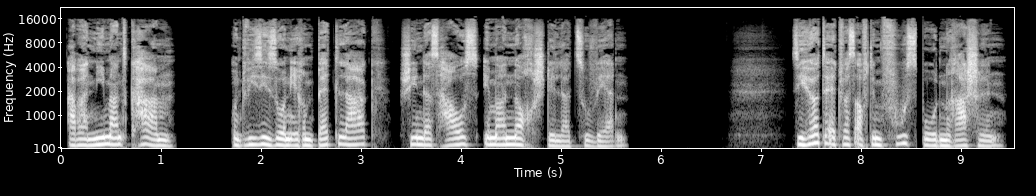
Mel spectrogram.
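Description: A woman narrating a novel as an audiobook in a calm, measured storytelling manner. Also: on the low side, husky, no room sound, studio quality. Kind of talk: scripted narration.

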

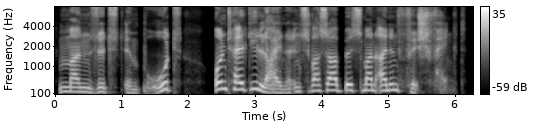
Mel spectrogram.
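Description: A man voicing a calm, easygoing male bear who likes being alone, in a children's storybook reading, speaking in an unhurried, laconic way. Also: on the high side, dry recording, clean studio sound, pitched above the performer's own voice.

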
